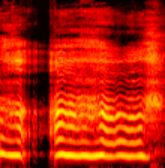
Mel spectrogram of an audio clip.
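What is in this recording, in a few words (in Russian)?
блаженный сладостный стон женщины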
